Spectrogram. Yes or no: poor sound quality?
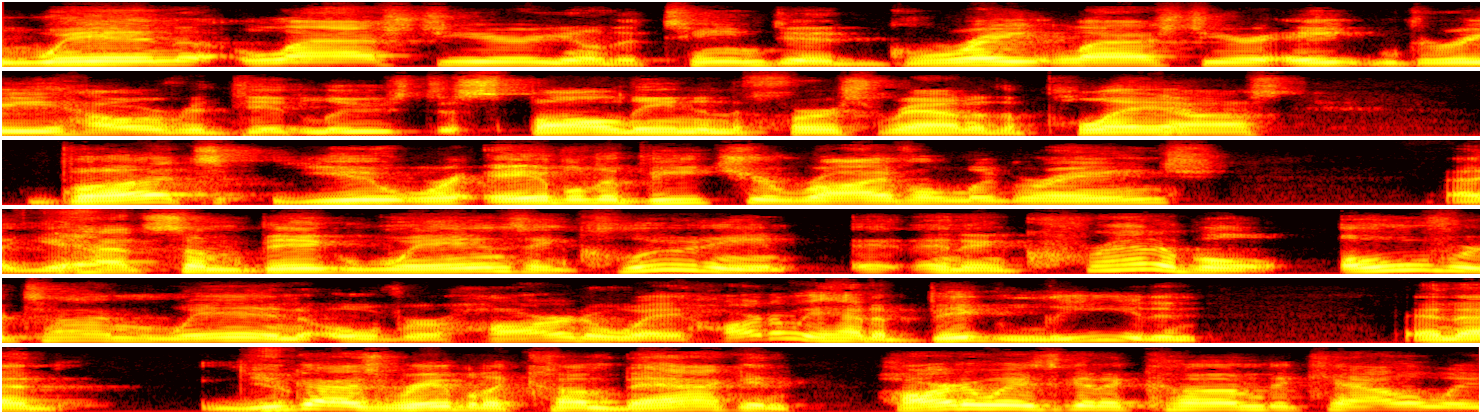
no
